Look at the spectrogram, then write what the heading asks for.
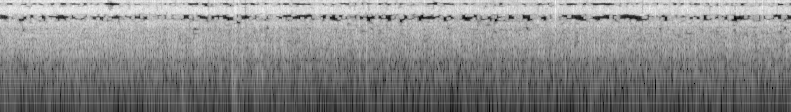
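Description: Minced garlic, ginger and green chili with a little ketchup, soy sauce and rice vinegar frying in hot oil in a pan: a steady sizzling hiss.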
